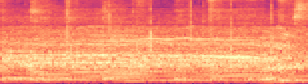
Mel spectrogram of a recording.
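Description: Live country band playing, acoustic guitars to the fore, in a gap between sung lines, with scattered whoops from the stadium crowd over the music.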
